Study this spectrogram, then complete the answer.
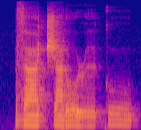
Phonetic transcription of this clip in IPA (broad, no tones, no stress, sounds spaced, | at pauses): z a t͡ʃ a ɾ o ɹ ɘː k u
